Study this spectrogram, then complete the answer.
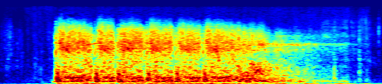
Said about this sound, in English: He removes his gun, steps forward, and shoots at the closed door.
